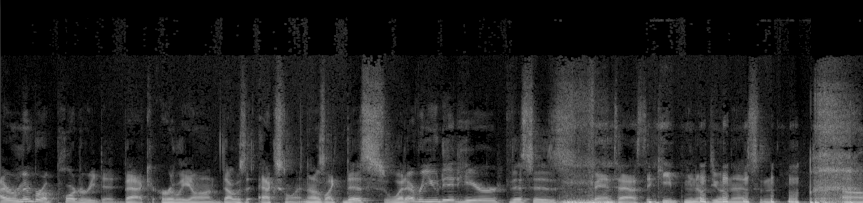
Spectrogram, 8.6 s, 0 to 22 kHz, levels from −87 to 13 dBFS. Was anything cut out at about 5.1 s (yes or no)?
yes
